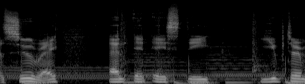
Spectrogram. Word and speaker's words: Sirui: It's from Suré. I hope that's how you pronounce it. not sirui or so but surre and it is the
